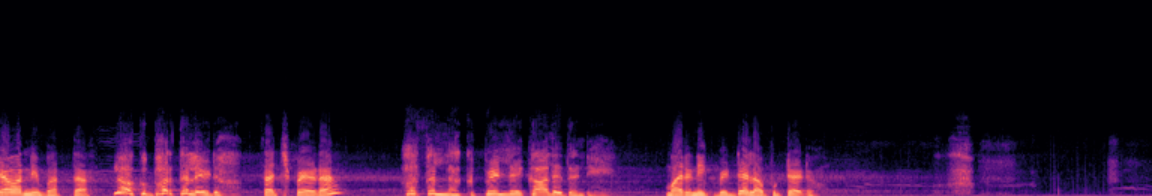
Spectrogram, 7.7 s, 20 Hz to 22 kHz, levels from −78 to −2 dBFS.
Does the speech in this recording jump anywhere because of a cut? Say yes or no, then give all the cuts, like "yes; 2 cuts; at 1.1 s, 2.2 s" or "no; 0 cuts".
no; 0 cuts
